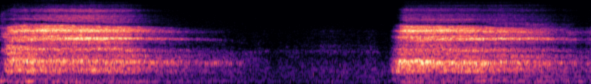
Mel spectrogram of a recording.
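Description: Slow, deep breaths during a downward dog yoga pose: a long audible exhale, a quiet pause, then another breath, close and alone with no talking.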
